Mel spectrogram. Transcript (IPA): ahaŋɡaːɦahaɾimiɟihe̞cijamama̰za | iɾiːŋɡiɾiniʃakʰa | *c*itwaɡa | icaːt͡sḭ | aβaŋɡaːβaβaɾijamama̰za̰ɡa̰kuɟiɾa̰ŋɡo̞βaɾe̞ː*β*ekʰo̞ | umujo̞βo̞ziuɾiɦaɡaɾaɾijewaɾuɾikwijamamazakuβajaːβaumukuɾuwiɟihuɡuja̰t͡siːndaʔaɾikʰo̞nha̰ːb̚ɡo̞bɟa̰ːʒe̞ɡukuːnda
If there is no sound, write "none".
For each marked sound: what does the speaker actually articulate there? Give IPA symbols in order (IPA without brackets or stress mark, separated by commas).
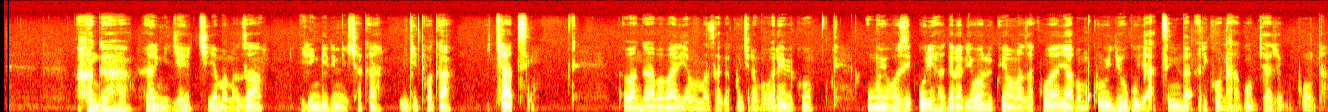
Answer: ɟ, β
